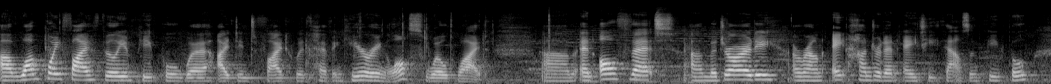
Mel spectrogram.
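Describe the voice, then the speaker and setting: A woman talks with a New Zealand accent and ordinary pitch variation. Noticeable background noise can be heard. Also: medium pitch for a woman, moderate pace. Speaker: audiologist. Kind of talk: public talk. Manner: frequent fillers (um).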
